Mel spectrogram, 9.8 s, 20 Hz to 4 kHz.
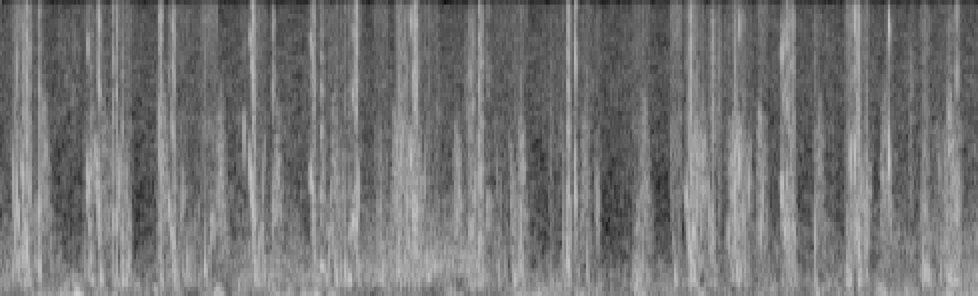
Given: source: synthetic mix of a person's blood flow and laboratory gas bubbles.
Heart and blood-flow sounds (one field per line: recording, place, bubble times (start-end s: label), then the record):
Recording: Doppler ultrasound of blood flow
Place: subclavian vein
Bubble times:
0.09-0.44 s: bubbles
0.82-1.32 s: bubbles
1.55-1.62 s: bubbles
1.66-2.17 s: bubbles
2.40-2.67 s: bubbles
2.71-2.75 s: bubbles
3.07-3.61 s: bubbles
3.73-3.87 s: bubbles
3.95-4.38 s: bubbles
4.66-5.27 s: bubbles
5.58-5.91 s: bubbles
5.93-6.01 s: bubbles
6.31-6.49 s: bubbles
6.69-7.18 s: bubbles
7.22-7.53 s: bubbles
7.56-7.67 s: bubbles
7.78-7.98 s: bubbles
8.12-8.20 s: bubbles
8.43-8.73 s: bubbles
8.85-8.95 s: bubbles
9.19-9.62 s: bubbles
From the record:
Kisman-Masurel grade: 232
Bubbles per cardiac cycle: several, 3 to 8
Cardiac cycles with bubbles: 50 to 99%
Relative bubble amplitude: moderate (0.250 to 0.450)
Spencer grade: 3 (all of the cardiac periods contain showers or single bubble signals, but not dominating or overriding the cardiac motion signals)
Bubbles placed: anywhere in the cardiac cycle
